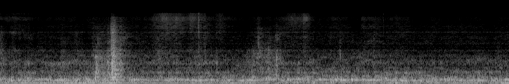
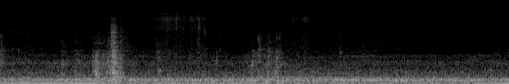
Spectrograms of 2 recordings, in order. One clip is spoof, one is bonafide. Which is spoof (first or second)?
first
